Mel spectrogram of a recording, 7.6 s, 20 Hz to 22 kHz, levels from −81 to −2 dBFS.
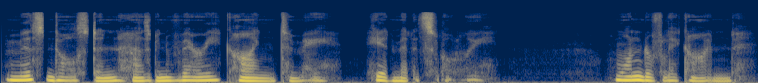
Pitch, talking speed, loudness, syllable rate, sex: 155 Hz, 105 wpm, -18 LUFS, 3.6 syllables/s, female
